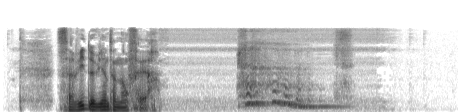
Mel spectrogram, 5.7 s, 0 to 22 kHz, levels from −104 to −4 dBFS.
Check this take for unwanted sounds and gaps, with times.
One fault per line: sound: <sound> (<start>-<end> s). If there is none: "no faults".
sound: laugh (2.9-4.5 s)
